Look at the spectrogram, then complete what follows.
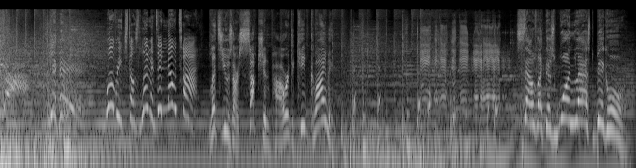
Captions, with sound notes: Yeah! We'll reach those lemons in no time. Let's use our suction power to keep climbing. [laughing] It sounds like there's one last bighorn.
